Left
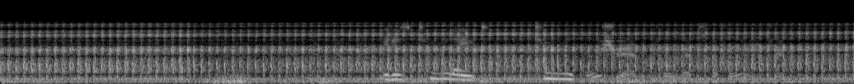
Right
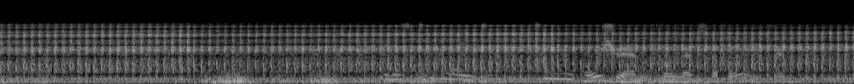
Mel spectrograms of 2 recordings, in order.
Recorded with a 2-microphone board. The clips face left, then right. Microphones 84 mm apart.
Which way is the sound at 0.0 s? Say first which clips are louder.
Left 5 dB; 35° left (ahead or behind).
